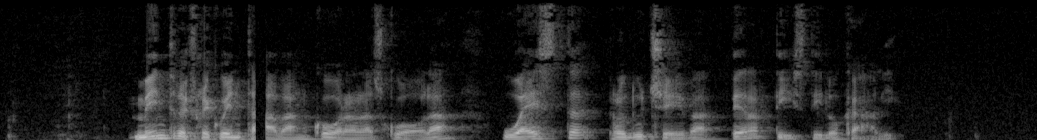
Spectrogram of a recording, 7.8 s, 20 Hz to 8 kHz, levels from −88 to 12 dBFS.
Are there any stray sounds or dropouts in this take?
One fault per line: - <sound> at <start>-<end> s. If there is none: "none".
- dropout at 1.9-2.0 s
